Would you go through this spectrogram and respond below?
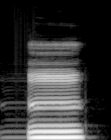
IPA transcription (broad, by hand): məθ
